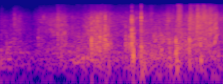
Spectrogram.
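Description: Rustling and handling noise: a run of light knocks and rustles about halfway in, as someone moves and handles papers close to a microphone.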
